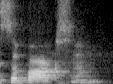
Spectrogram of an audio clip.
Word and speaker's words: Suboxone: What's the right pronunciation for it? Naloxone And Suboxone.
